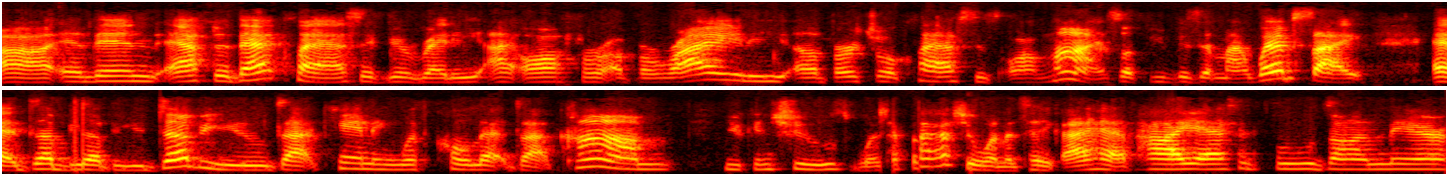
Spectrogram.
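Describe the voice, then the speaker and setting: A woman with an ordinary speaking voice talks at a moderate pace with ordinary pitch variation and hardly any pauses. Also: medium pitch for a woman. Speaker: canning instructor. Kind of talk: interview.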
